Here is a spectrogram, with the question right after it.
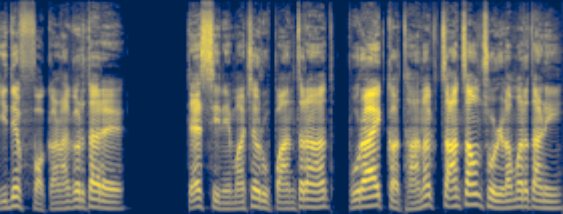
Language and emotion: Goan Konkani, angry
